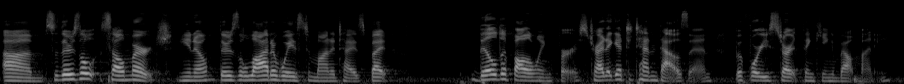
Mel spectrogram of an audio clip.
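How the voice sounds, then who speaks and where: A woman's voice: fairly low pitch, moderate pace. A woman podcast producer on a panel, giving informal advice in a practical, instructive way.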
